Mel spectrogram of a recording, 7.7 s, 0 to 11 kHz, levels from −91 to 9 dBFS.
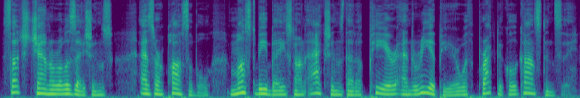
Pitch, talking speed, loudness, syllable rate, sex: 140 Hz, 130 wpm, -18 LUFS, 4.8 syllables/s, male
